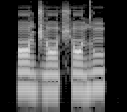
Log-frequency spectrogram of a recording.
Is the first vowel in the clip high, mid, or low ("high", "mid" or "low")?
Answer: mid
